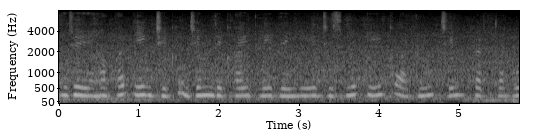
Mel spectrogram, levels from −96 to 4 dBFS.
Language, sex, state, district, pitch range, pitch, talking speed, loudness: Hindi, female, Jharkhand, Sahebganj, 245-270 Hz, 255 Hz, 175 wpm, -38 LUFS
